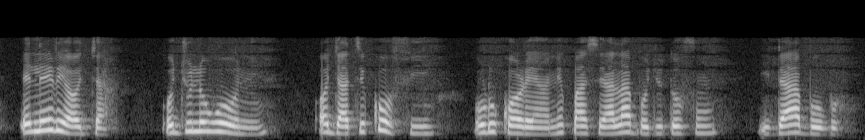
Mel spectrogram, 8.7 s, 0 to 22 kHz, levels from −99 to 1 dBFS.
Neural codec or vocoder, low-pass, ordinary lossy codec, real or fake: none; 7.2 kHz; none; real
